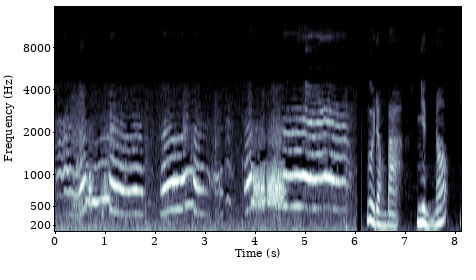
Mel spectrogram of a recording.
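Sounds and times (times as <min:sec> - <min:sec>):
small child crying while being picked up and held by a woman: 0:00.0 - 0:06.0
speech: 0:06.3 - 0:08.1.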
